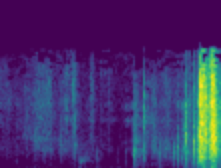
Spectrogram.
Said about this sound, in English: Toilet paper. Oh my god. Let's talk about toilet paper, you guys. Holy shit. I can't believe I forgot the toilet paper.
